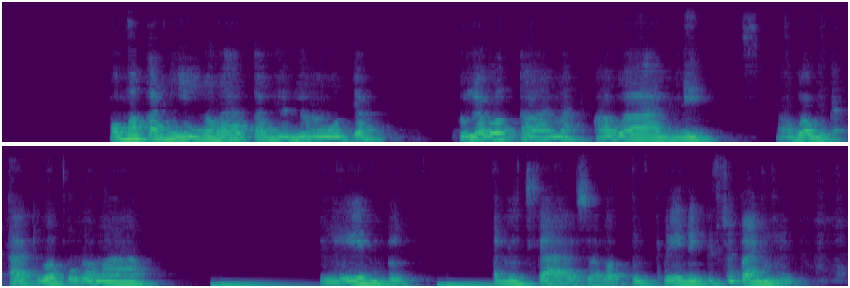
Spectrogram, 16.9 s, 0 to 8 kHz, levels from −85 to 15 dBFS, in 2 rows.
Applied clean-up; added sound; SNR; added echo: none; Piano; 14 dB; reverberation time 0.6 s.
